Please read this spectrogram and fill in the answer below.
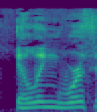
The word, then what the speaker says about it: Illingworth: Illingworth is how you say his last name.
